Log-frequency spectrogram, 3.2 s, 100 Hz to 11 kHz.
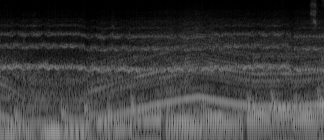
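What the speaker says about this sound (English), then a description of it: "This car is not controlling well, it's just skidding out." Car in the Rush 2 arcade racing game skidding out of control, a loud sustained tire screech riding over a steady droning engine, close and continuous with no talking.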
